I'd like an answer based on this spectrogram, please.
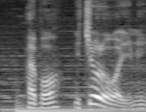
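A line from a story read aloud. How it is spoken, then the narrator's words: Smiling. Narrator (Chinese): 我笑着说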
